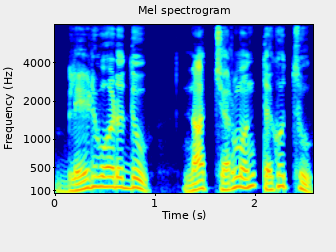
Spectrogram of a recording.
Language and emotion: Telugu, fearful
